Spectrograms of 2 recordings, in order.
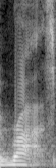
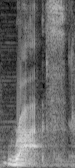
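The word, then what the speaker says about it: Raats: drinking a wine by rats because if you're going to I know it's a weird name it's R double a t s I'm pretty sure it's pronounced rice I've met all these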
